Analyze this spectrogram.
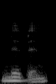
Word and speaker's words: Mebane: In any case, it's spelled differently than it's pronounced because the actual pronunciation is Mibbon.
